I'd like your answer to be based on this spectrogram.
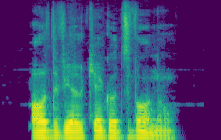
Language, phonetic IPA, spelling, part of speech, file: Polish, [ˌɔd‿vʲjɛlʲˈcɛɡɔ ˈd͡zvɔ̃nu], od wielkiego dzwonu, adverbial phrase / adjectival phrase, Pl-od wielkiego dzwonu.ogg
